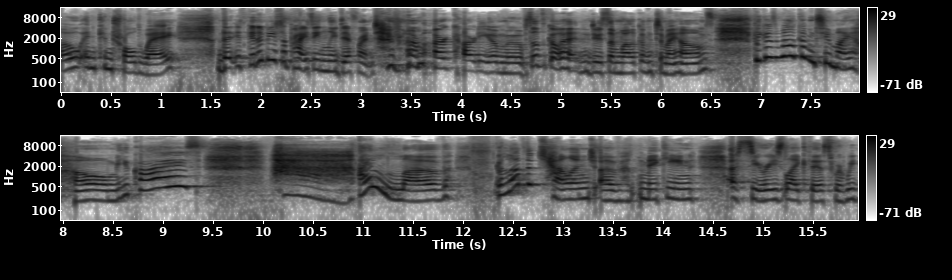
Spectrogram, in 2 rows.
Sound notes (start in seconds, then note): 2.9 chuckles; 9.4 exhales sharply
